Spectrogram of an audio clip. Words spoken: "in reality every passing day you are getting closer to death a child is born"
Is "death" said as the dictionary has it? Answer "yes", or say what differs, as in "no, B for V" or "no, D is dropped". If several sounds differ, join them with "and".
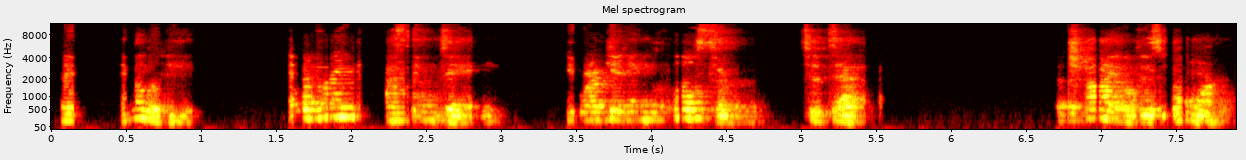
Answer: yes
